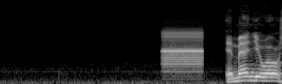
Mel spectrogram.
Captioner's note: buzzer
